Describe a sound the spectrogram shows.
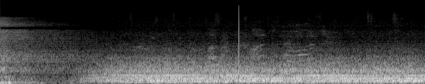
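A jet engine roars steadily from inside an airplane cabin.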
